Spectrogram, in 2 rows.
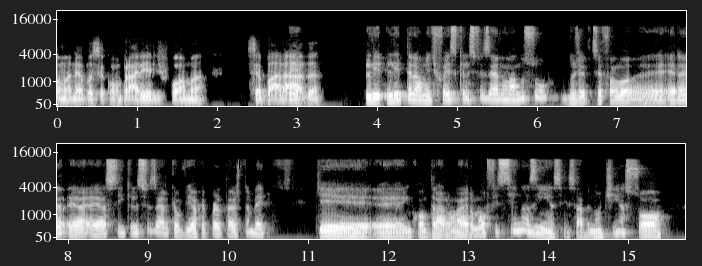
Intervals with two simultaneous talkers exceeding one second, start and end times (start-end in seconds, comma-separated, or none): none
